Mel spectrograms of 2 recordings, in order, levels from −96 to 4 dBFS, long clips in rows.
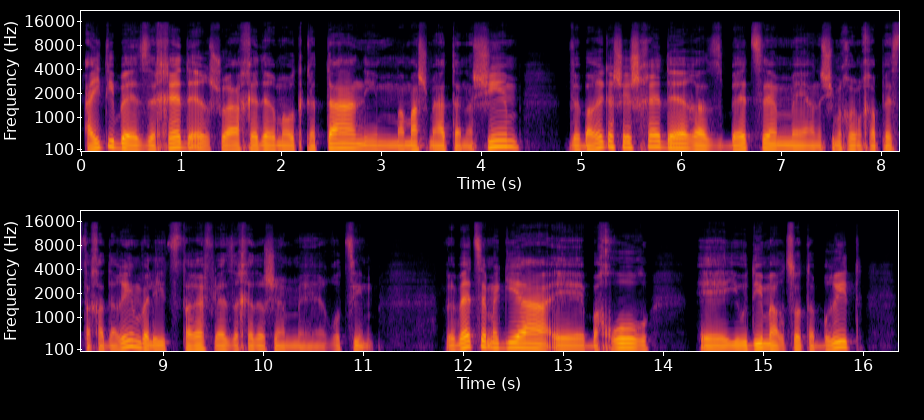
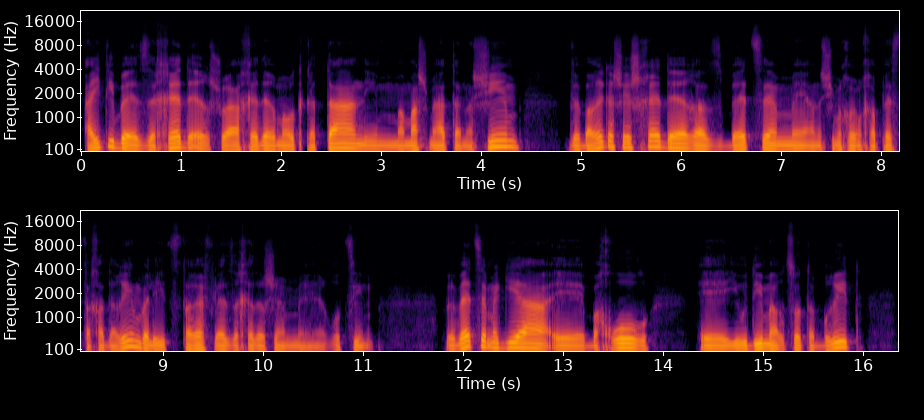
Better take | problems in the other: first | muffled; very; fading above 2 kHz

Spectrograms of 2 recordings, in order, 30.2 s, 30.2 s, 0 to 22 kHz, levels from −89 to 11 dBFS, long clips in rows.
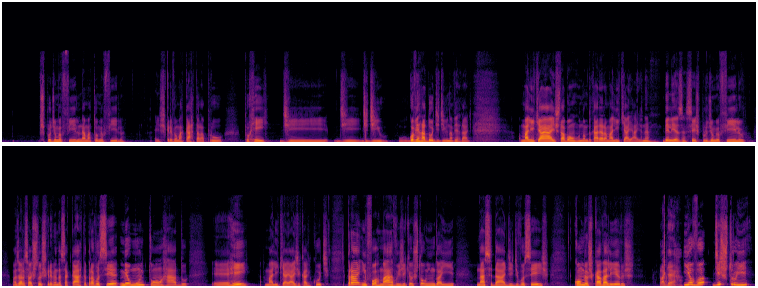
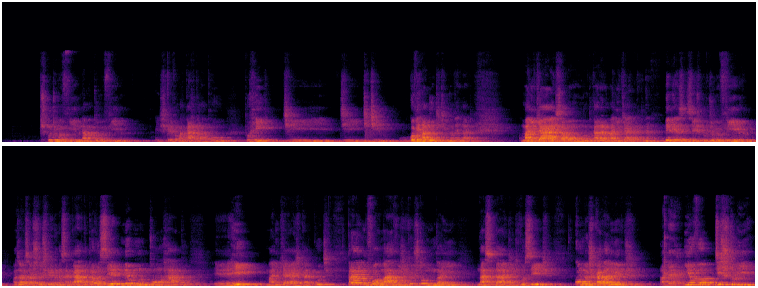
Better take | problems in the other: first | room echo; noticeable; dies away in 1.1 s // off-mic speech; far

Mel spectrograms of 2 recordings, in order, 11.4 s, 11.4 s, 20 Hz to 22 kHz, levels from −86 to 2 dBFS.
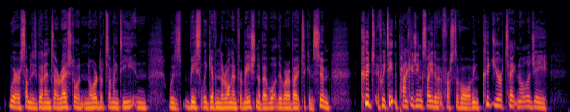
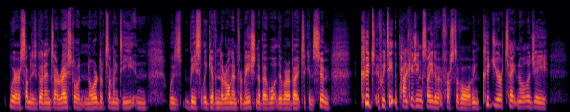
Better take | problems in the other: first | thin; somewhat; fading below 350 Hz

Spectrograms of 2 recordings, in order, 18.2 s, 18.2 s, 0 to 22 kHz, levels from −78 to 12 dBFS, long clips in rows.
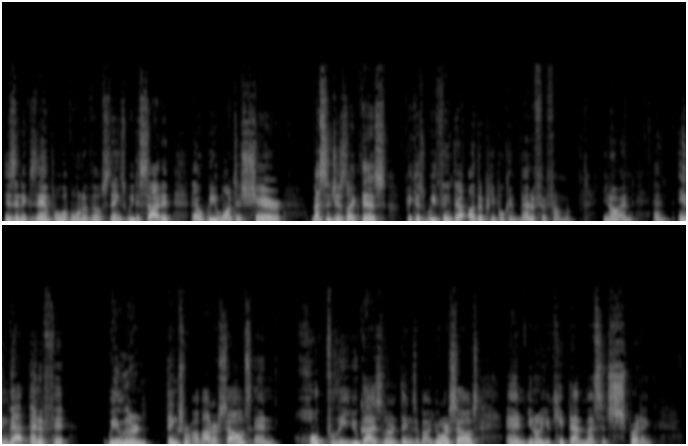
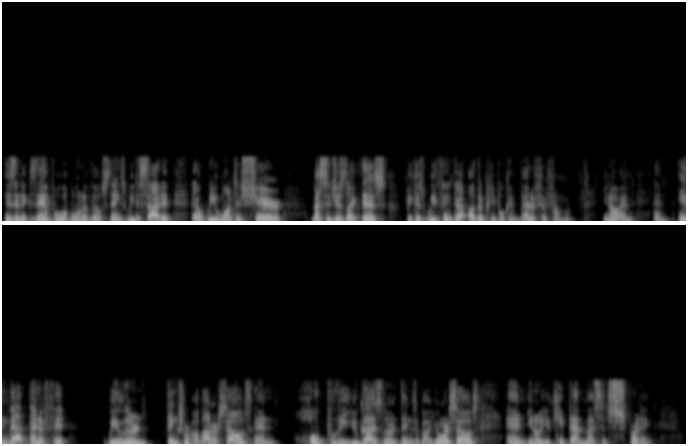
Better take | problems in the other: first | garbled, watery; slightly; nothing above 6.5 kHz

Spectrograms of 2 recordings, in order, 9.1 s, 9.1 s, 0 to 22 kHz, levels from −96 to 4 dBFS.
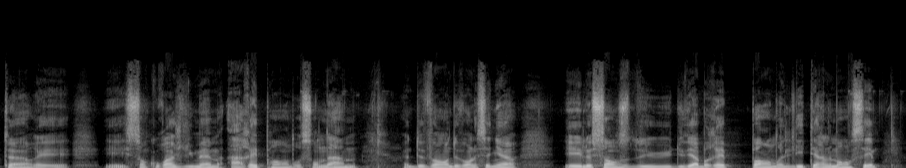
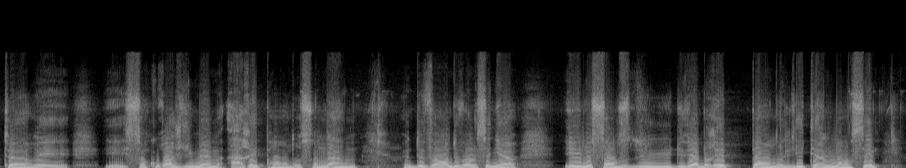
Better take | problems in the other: first | distortion; heavy; 6 dB below the speech

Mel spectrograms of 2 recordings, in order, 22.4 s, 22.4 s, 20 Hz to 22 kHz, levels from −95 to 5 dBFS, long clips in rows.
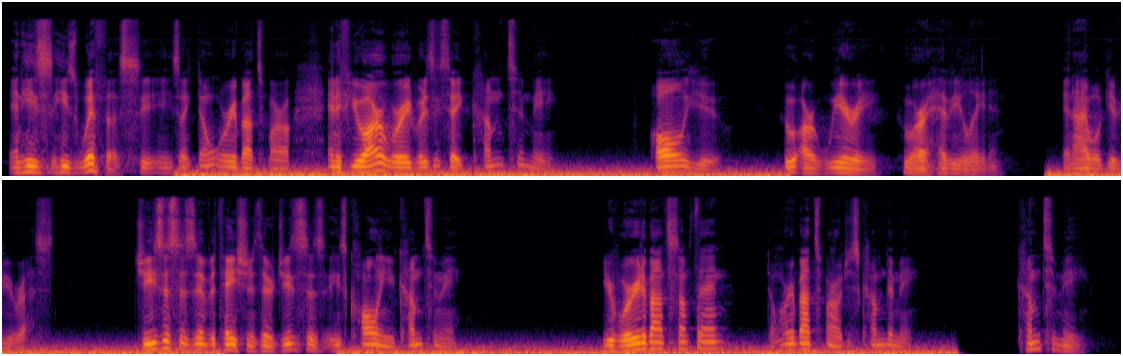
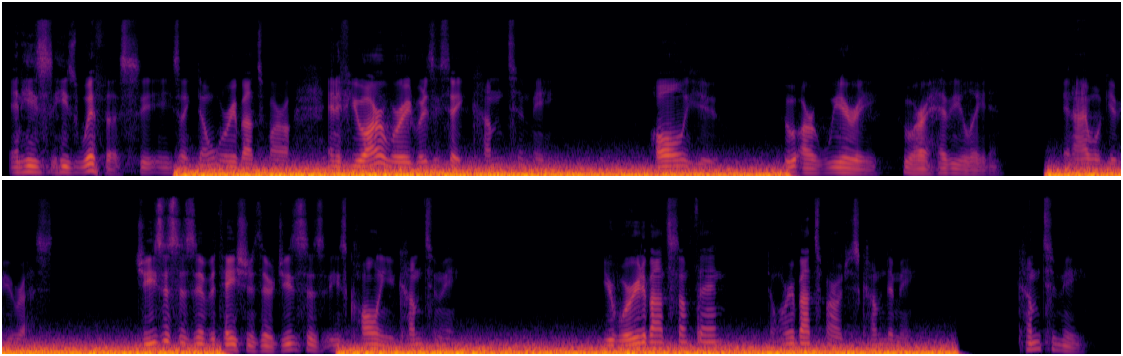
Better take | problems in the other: first | low rumble; loud; from 1.5 to 8 s, from 10 to 13 s and from 15 to 21 s; 3 dB below the speech; faint in the first

